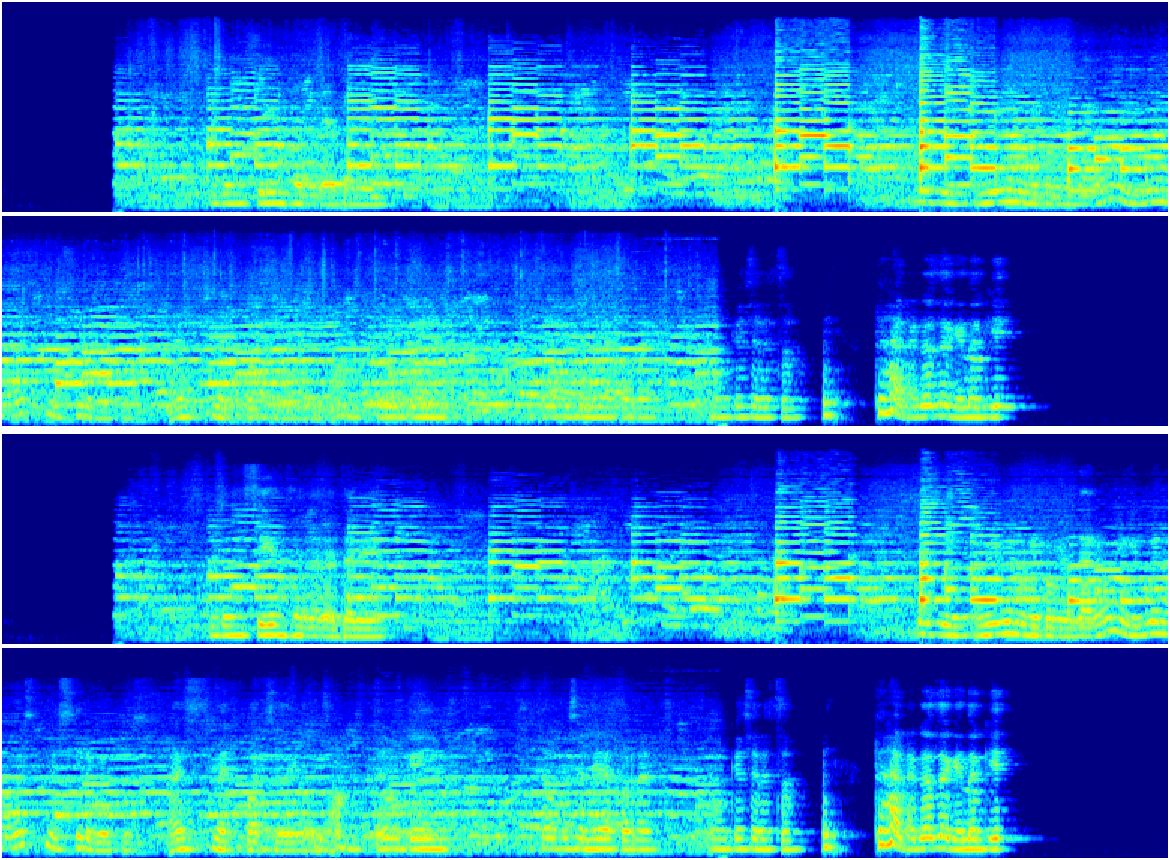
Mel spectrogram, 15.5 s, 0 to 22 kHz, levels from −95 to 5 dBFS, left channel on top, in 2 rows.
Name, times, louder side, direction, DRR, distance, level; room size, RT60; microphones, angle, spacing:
sound 1, 0.7-12.6, left 3 dB, 45° left, 0.7 m, -31 dB
voice 1, 1.4-2.6 6.1-10.8 11.3-12.2 12.5-14.4, right 5 dB, 80° right, 0.4 m, -34 dB
voice 2, 3.9-5.3 14.2-14.3, right 2 dB, 40° right, 1.0 m, -45 dB
4.9 x 3.7 x 2.9 m
head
